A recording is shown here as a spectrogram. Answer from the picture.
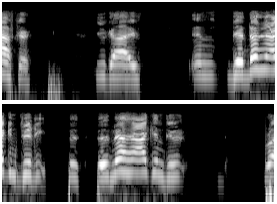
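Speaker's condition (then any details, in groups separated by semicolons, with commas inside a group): Cerebral palsy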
